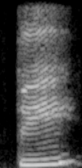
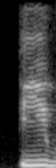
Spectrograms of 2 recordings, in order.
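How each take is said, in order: First: The vowel after the letter sounds heavy and darker. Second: The vowel after the letter sounds plain and light. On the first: The speaker calls it right. "কাসরার উচ্চারণটা একটু ব্যতিক্রম হবে" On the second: The speaker calls it wrong. "এই যে তি বলা যাবে না"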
